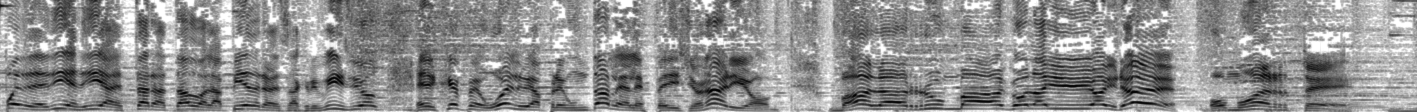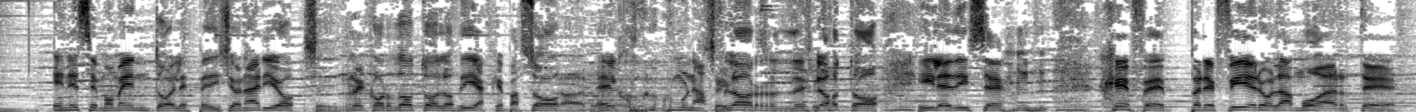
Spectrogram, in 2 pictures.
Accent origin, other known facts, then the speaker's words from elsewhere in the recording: Bucaramanga, Santander, Colombia; de Bucaramanga, Colombia.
